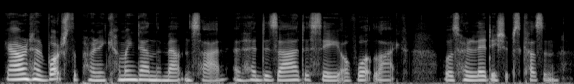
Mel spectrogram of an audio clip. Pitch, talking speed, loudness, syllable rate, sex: 200 Hz, 230 wpm, -19 LUFS, 6.1 syllables/s, female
